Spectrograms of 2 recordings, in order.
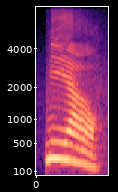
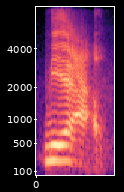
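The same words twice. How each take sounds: First: The sound flows freely without any throat constriction. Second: The sound is squeezed and constricted in the throat. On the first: The speaker calls it right. "It has to be flowing freely without any constriction" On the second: The speaker calls it wrong. "am I constricting the sound like this?"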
